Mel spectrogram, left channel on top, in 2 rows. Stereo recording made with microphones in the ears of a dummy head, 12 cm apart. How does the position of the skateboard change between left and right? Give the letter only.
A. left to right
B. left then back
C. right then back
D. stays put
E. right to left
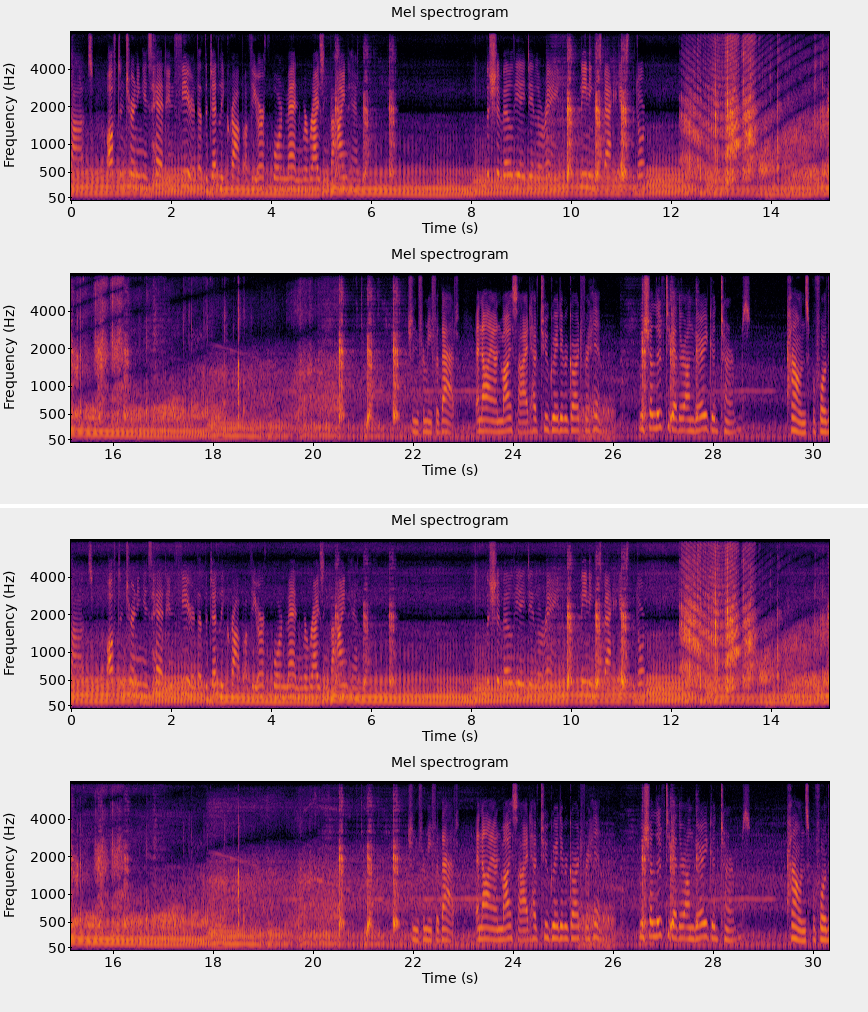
E.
